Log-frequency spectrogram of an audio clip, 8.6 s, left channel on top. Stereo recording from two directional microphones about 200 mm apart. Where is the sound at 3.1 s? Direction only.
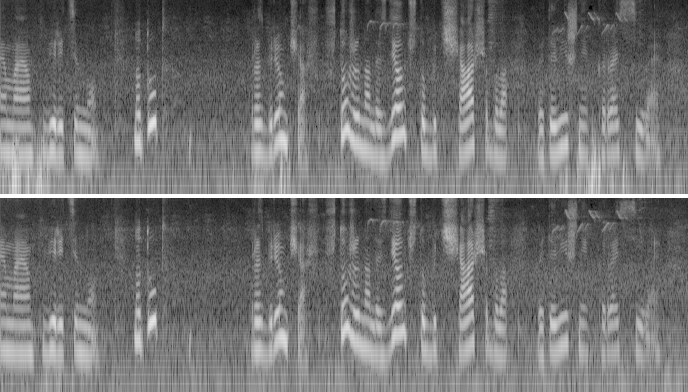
Centre (ahead or behind).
